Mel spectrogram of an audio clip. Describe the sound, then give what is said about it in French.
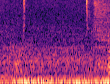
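Inside a moving car in the rain, a steady low engine and road rumble fills the cabin while brief, airy swishes of windshield wipers pass across the glass, two sweeps about half a second apart. “Oui, bonjour, allez, il pleut je sais pas, vous devez entendre euh, le bruit que vous entendez, là, au cas où vous posez la question, ben, c'est mes essuie-glaces qui, qui voltigent d'un côté à l'autre.”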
